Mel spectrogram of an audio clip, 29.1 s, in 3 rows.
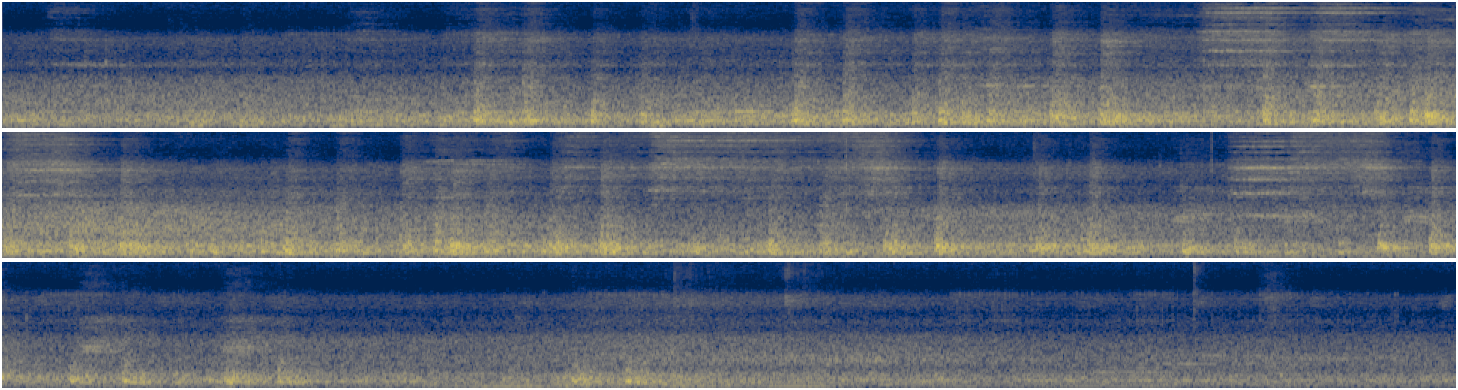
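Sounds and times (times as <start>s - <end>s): train wheels rumbling on rail: 0.0s - 29.0s
faint high wheel squeals: 17.8s - 19.0s.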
